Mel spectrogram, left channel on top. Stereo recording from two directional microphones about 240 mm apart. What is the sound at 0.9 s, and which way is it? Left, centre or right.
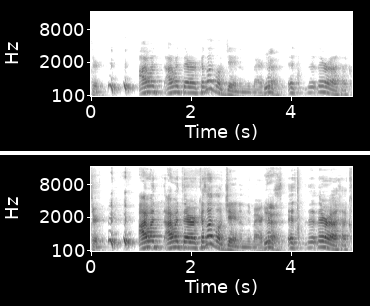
Speech, centre.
